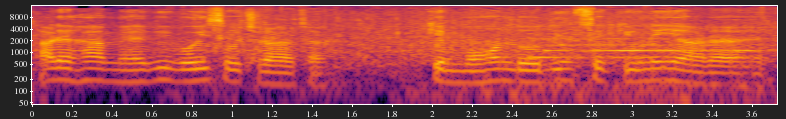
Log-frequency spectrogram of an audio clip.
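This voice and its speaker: A woman plays a mild family-man boatman in a horror storybook. The talk is plain and conversational, in a register low for a woman. Noise is clearly audible behind. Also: fairly even intonation, fairly quick, close to an everyday voice. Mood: concerned. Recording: noisy track with water ambience.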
